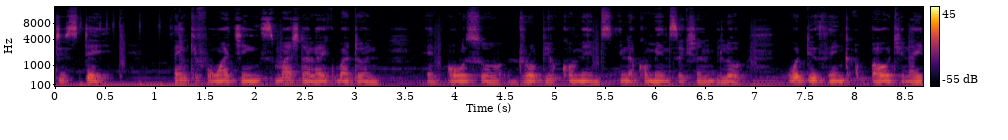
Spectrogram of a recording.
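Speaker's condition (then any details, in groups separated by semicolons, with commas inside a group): No condition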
